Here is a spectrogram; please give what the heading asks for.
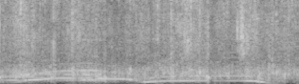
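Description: An audience breaks into a steady round of applause, dense overlapping clapping at an even loudness, with a couple of long, sliding whistles or cheers arcing over the top.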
